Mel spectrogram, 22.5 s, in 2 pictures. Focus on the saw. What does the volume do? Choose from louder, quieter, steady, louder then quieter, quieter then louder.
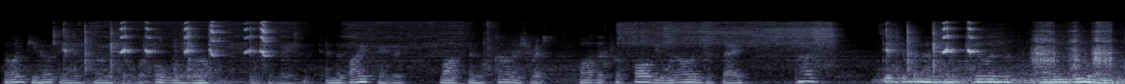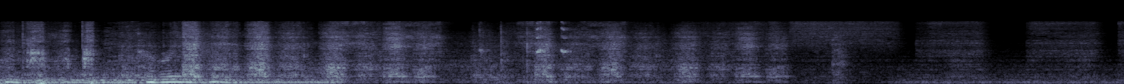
quieter.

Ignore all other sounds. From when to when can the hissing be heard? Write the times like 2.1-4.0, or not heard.
0.0-22.4.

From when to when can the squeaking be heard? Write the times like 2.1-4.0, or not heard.
0.6-2.7, 8.8-9.8, 16.0-17.0.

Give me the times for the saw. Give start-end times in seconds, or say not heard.
10.2-19.7.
